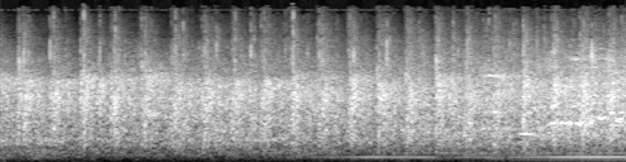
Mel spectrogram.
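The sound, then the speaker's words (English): A large Marshfield home crowd, its student section in all-white t-shirts, cheers and applauds steadily as the Tigers' starting five are announced, dense clapping mixed with roaring voices, swelling slightly toward the end. “Tigers will get a big home welcome as their starting five are announced.”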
